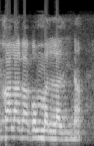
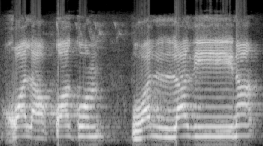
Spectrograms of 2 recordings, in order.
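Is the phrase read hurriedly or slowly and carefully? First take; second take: hurriedly; carefully. First: It is read quickly, rushing over the qaf. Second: It is read slowly, articulating the qaf carefully. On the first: The speaker calls it wrong. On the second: The speaker calls it right.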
